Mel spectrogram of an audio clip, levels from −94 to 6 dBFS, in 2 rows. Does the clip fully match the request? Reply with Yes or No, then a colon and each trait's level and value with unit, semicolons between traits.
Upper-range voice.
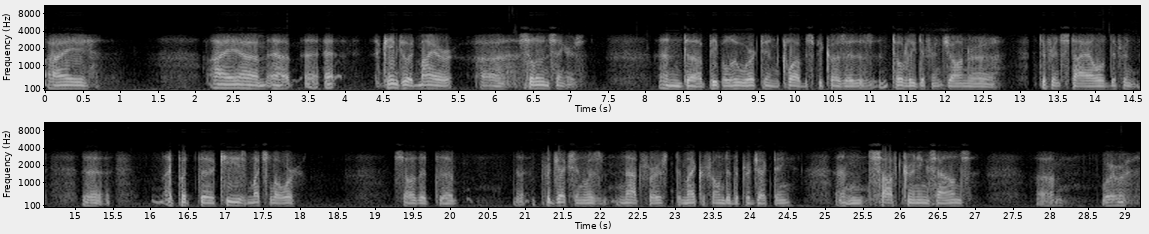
No: low, 110 Hz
